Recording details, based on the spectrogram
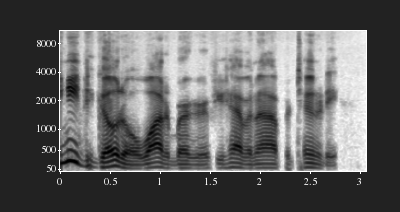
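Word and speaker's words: Whataburger: it's like a burger that's how it's spelled right that is not how you say it that's how they do the commercials though they go what a burger and there's actually a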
